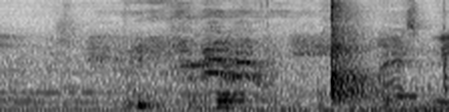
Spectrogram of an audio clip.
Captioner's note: laughter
